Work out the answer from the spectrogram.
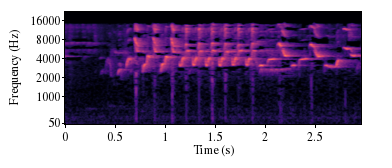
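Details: In breeding condition, a caged male European goldfinch sings after a soft start: a fast, continuous cascade of liquid chirps, trills and tinkling notes, varied and energetic throughout.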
